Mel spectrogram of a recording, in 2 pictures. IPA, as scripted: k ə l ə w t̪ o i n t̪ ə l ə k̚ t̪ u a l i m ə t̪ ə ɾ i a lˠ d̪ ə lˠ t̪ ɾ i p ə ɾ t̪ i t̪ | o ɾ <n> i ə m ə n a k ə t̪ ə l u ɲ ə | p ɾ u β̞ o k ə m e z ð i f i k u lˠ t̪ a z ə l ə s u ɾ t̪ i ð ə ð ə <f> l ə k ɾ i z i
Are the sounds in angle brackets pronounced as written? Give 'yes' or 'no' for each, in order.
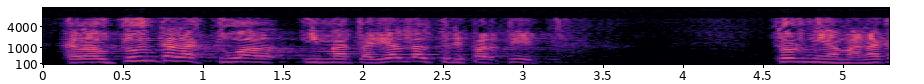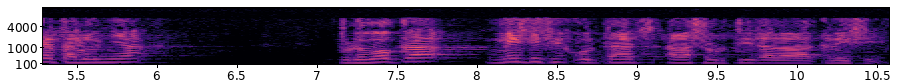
yes, no

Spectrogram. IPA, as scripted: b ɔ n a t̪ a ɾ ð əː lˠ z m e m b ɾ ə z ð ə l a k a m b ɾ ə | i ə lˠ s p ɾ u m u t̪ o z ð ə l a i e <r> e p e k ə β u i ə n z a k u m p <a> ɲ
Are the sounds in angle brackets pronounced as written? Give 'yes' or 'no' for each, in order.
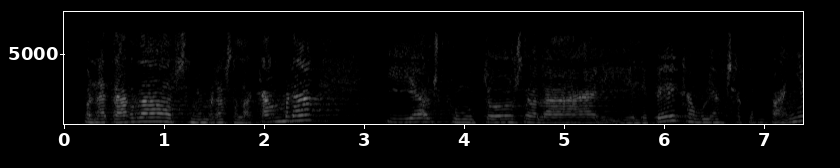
no, yes

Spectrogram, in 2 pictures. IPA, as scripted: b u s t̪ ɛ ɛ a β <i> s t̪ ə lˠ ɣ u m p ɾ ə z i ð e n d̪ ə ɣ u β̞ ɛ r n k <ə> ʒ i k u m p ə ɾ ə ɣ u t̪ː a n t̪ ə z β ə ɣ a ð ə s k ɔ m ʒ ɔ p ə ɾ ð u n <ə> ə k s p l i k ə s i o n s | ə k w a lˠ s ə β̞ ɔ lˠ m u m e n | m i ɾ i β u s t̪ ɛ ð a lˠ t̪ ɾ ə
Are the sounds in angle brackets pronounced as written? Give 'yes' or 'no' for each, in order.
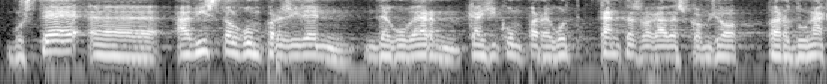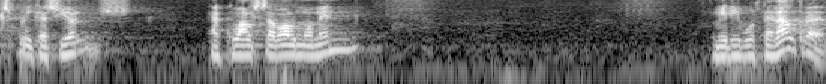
yes, no, no

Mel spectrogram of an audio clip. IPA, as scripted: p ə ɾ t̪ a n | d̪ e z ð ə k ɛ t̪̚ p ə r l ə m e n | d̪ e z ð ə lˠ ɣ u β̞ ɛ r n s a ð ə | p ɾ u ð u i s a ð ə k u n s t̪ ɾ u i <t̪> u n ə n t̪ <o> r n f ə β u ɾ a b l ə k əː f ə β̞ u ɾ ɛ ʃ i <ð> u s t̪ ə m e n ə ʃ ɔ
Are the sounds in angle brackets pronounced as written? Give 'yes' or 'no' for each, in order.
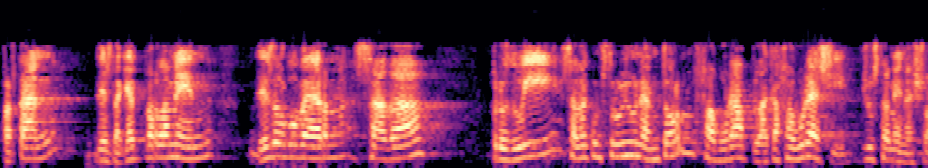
no, yes, no

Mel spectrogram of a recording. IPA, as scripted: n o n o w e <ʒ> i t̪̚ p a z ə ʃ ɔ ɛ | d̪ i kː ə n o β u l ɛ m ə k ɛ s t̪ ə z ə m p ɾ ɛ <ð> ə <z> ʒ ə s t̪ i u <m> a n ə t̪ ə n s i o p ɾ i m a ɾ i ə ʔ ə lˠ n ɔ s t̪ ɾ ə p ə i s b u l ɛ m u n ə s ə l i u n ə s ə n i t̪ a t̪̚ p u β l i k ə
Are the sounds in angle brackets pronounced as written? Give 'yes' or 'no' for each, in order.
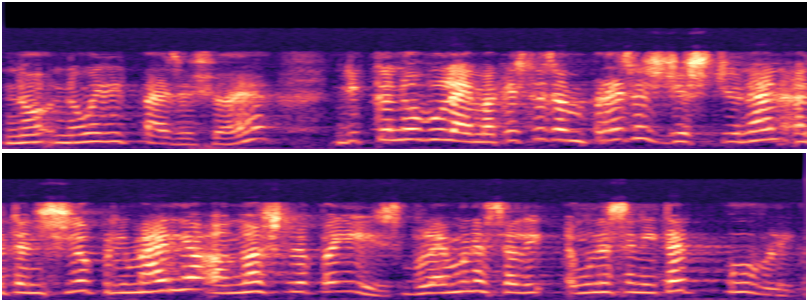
no, no, yes, no

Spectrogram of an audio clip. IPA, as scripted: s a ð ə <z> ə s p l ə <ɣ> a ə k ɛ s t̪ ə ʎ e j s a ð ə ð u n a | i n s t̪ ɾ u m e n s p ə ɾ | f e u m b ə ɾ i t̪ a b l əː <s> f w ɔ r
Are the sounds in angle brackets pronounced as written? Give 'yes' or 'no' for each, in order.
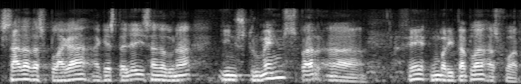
no, yes, yes

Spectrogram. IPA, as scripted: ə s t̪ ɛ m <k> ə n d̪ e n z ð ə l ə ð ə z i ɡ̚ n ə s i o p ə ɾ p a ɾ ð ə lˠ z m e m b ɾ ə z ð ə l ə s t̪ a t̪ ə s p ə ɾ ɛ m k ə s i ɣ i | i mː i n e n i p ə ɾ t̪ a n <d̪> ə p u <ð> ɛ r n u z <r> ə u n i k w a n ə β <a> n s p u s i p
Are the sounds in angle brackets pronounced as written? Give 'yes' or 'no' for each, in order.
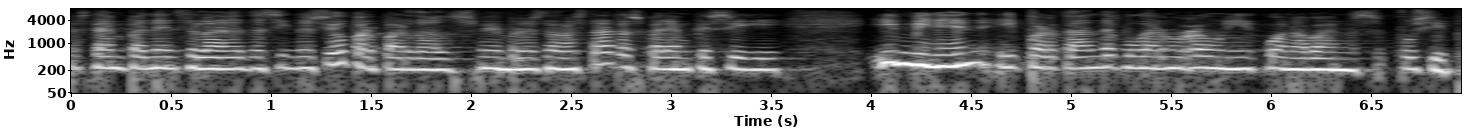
no, yes, no, yes, yes

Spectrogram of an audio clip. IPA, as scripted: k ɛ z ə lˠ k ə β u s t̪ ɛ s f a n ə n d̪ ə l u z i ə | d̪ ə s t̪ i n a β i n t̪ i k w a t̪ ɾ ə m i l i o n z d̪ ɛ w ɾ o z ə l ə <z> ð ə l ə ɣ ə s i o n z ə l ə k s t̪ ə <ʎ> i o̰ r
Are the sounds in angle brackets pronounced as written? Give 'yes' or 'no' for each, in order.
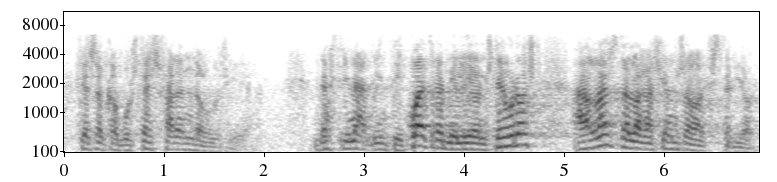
yes, no

